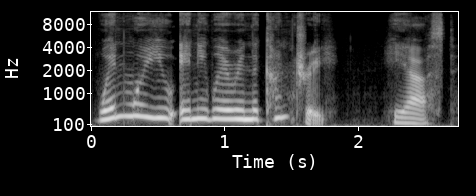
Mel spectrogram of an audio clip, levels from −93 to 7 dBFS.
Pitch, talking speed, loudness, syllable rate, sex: 265 Hz, 195 wpm, -15 LUFS, 6.3 syllables/s, female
